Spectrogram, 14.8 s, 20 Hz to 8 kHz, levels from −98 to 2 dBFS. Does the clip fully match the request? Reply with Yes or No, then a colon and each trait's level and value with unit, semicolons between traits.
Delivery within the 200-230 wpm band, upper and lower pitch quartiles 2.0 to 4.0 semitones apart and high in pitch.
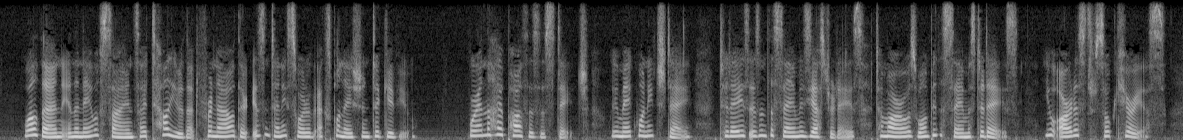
Yes: fast, 205 wpm; average, 3.5 semitones; very high, 255 Hz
